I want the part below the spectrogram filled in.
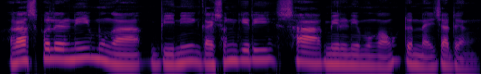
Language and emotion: Bodo, neutral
